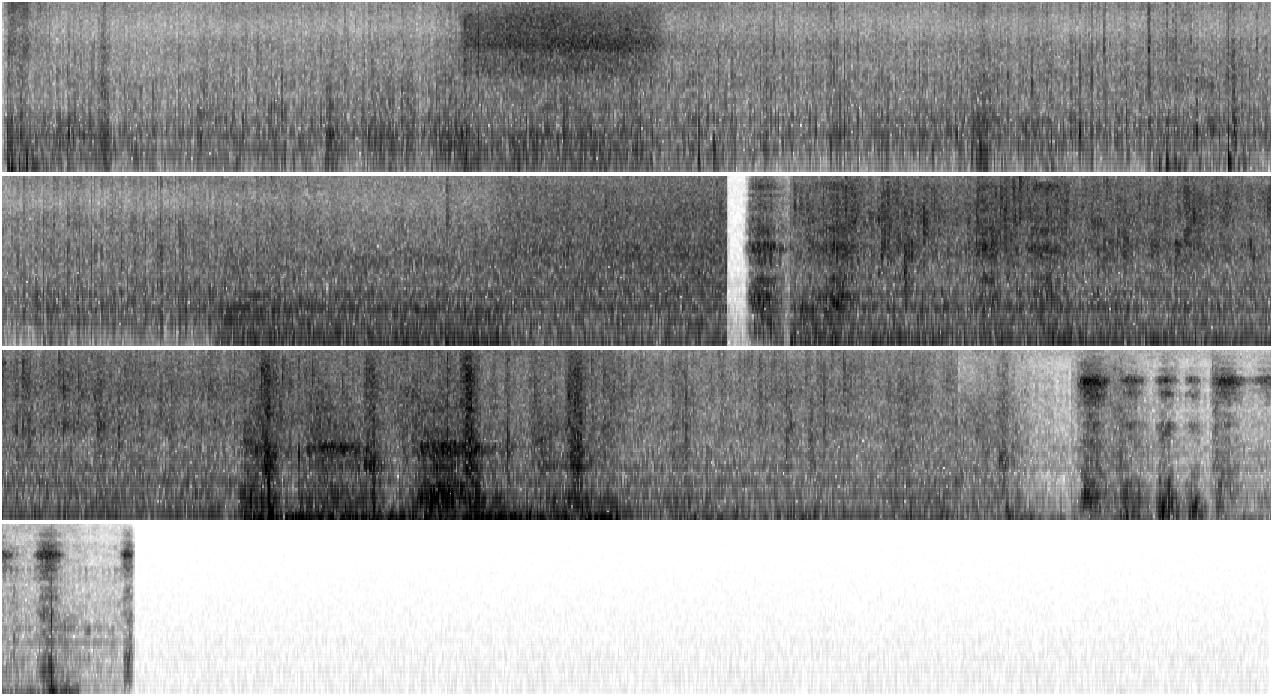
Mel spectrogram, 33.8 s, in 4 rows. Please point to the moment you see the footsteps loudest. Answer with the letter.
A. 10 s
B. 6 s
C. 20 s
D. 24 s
C.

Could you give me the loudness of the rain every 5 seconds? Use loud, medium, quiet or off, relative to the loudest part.
medium, medium, loud, loud, medium, off, off.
